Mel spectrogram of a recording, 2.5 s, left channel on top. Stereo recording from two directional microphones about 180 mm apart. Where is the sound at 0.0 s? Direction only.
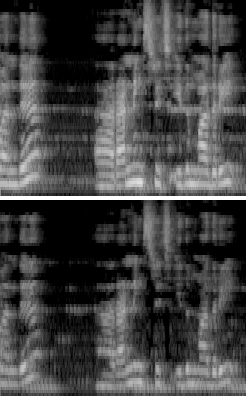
50° left (ahead or behind).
